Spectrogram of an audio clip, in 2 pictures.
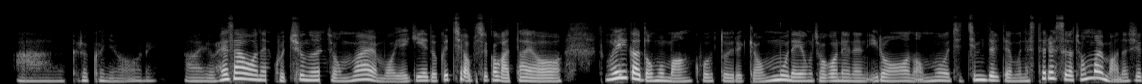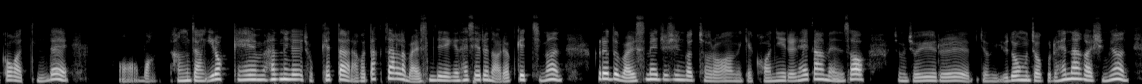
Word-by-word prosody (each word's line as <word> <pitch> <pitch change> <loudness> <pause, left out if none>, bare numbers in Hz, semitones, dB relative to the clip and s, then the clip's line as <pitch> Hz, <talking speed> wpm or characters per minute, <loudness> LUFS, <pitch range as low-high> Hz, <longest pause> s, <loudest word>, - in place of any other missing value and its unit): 아 155 -2 -10 0.2
그렇군요. 170 -2 -9
네. 170 0 -14 0.3
아유 155 -3 -8
회사원의 230 - +5
고충은 195 +4 0
정말 185 +7 0
뭐 135 -3 -7
얘기해도 165 +5 -2
끝이 215 +5 -1
없을 185 - -2
것 195 - +2
같아요. 150 -2 0 0.5
회의가 275 +1 +7
너무 175 -2 +1
많고 155 +2 -4
또 155 - -5
이렇게 145 -1 -7
업무 190 +10 +2
내용 165 -2 0
적어 165 +1 -2
내는 155 -2 -4
이런 160 -1 -3
업무 170 +2 -3
지침들 195 +3 0
때문에 155 -1 -5
스트레스가 270 -1 +1
정말 270 +7 +2
많으실 180 -3 -4
것 200 +1 0
같은데 185 +5 0 0.5
어 - - -10
막 - - -9
"당장 175 0 -1
이렇게 235 -1 +2
햄 220 0 +4
하는 235 +2 +4
게 230 0 +3
좋겠다."라고 210 -1 0
딱 245 +1 -4
잘라 260 -4 +4
말씀드리기는 180 - -1
사실은 210 +1 +1
어렵겠지만 205 - 0 0.3
그래도 260 -2 +5
말씀해 225 +8 +2
주신 220 -1 -2
것처럼 160 -5 -3
이렇게 155 - -10
건의를 165 +2 -4
해 225 - +2
가면서 235 -1 +2 0.3
좀 165 -2 -7
조율을 165 -1 -2
좀 150 - -9
유동적으로 170 -2 0
해 225 - +2
나가시면 220 -3 +2
180 Hz, 375 characters per minute, -20 LUFS, 160-215 Hz, 0.5 s, 회의가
